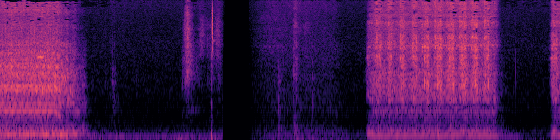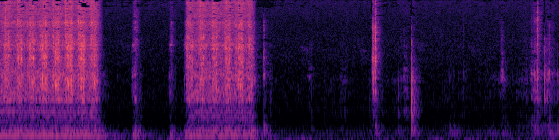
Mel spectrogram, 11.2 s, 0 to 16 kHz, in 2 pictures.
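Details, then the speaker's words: Raymarine ST1000/ST2000 tillerpilot drive on outward thrust (inward thrust quiet): short whirring, rattling bursts as the unplastic-disc-held bearing and shafts float 2–4 mm end to end, misaligning the belt; fix is a made-up aluminium washer. "that's what we got so on the on the inward trust is no problems on the outward trust we got this noise okay"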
